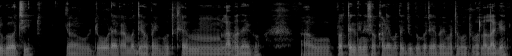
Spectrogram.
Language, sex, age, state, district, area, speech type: Odia, male, 45-60, Odisha, Bhadrak, rural, spontaneous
